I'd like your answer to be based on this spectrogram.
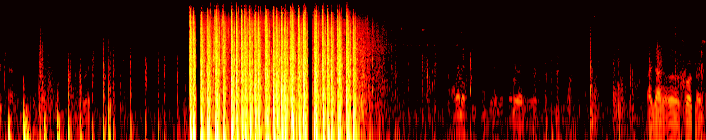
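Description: Rapid bursts of gunfire from a violent shooting video game blast loudly for about four seconds, surrounded by sparse sharp single shots and quieter game sounds, with players talking faintly later.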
